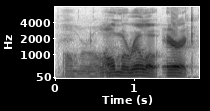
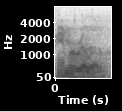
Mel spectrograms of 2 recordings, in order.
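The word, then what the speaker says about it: Almirola: Almirillo. Eric with an A, by the way. Amarillo.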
